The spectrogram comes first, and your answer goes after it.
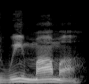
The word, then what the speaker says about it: Wimauma: about today um mo how do you say that city name we mommy or we mama we're moral really we really should ask there's two m's in there so it's we mama yeah so so this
